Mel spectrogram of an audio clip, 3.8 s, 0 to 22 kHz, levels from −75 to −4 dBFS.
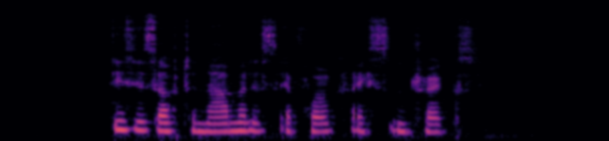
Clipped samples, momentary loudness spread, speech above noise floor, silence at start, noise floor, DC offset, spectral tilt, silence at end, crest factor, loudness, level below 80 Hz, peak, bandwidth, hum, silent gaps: under 0.1%; 7 LU; 36 dB; 0.7 s; -76 dBFS; under 0.1%; -4 dB/octave; 0.8 s; 20 dB; -40 LUFS; -80 dBFS; -22 dBFS; 16.5 kHz; none; none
